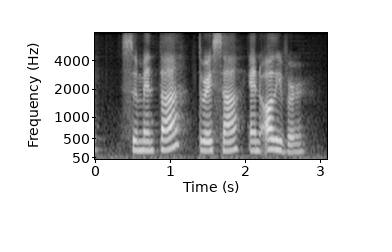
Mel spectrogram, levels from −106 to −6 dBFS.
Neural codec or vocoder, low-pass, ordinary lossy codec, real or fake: codec, 16 kHz, about 1 kbps, DyCAST, with the encoder's durations; none; none; fake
